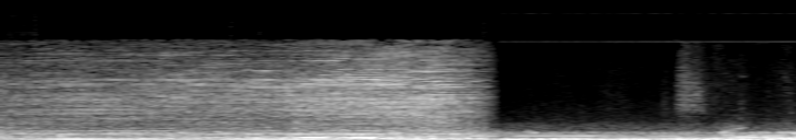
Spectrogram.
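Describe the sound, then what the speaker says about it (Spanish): Vacuum cleaner running steadily inside a car interior, a loud continuous hiss and whine that cuts to a lower, duller tone partway through, with no talk. "limpia el interior con una aspiradora para hallar cabellos y fibras"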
